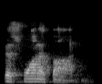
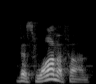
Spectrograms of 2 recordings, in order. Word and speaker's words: Viswanathan: And Geraldine, I can never pronounce her name properly. – Geraldine Viswanathan. – Viswanathan, thank you.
